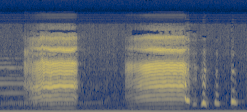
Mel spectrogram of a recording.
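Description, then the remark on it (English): A goat bleats twice in long, wavering cries, then lets out three or four short, clipped bleats in quick succession, fairly loud with no one speaking. “have sent her out, hungry and alone, to tend their little goat as it grazes on the soft green grass.”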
